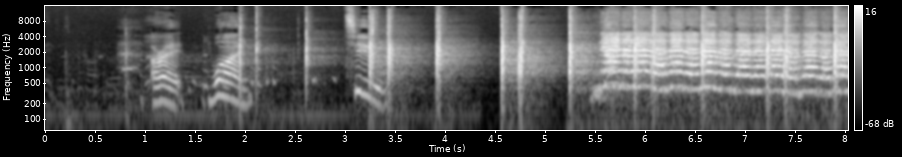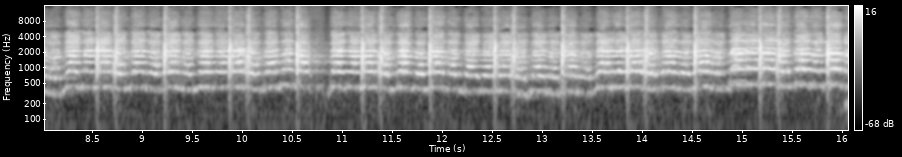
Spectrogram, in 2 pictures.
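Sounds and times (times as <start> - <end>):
hand claps: 1.9 - 16.0
girls chanting a cheer: 5.4 - 16.0.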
